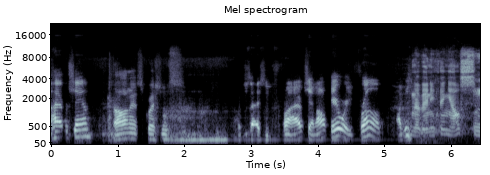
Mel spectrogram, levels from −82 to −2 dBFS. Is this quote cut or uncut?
cut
